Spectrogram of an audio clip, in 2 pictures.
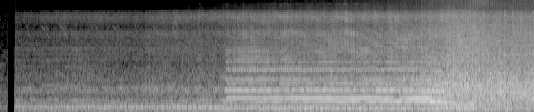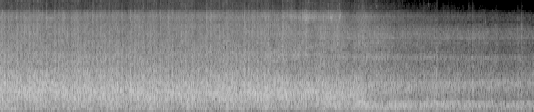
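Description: A diesel-hauled passenger train approaching and passing at speed. The locomotive's air horn sounds one long chord of several notes for about four seconds, dropping in pitch as the locomotive goes by. Then the coaches rush past with loud, steady wheel and rail noise that eases off near the end.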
